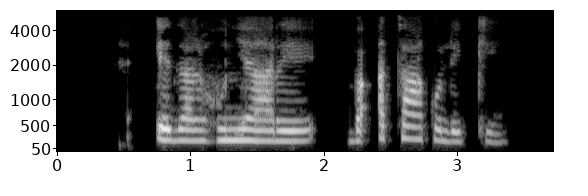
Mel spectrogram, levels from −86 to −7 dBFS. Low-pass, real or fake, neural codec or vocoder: 5.4 kHz; real; none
